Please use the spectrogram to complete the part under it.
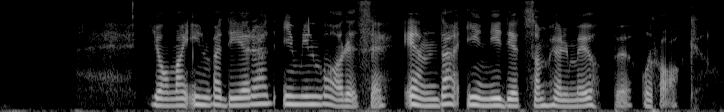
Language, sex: Swedish, female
